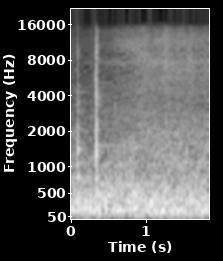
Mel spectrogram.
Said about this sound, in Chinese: V 八四七零零，听那个声音非常浑厚啊，完全感觉不到这是一台已经跑了十六万公里、十年的车了啊。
